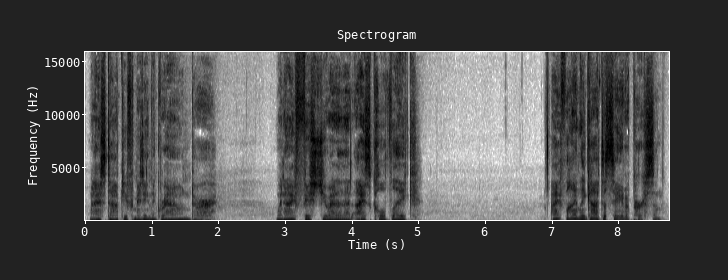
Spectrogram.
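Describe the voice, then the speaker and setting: Casting: male actor as tough brawler hero with a tender streak, very husky and breathy, widely swinging pitch, earnest audio-roleplay delivery, dry close sound. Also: expressive, darkish tone. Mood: impassioned, reproachful. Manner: earnest, emotional, halting delivery with sighs. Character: gruff brawler superhero, male, fiercely protective, guilt-ridden and tender. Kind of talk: dramatic intimate audio roleplay monologue.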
